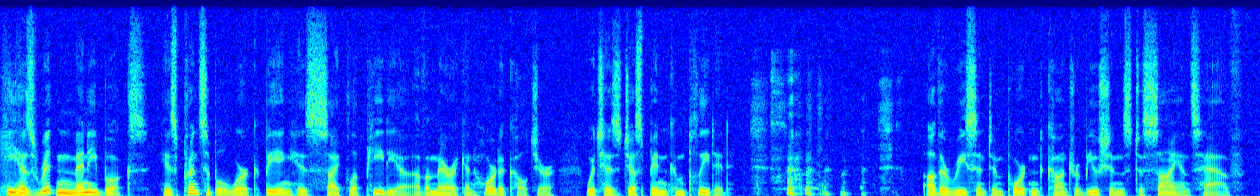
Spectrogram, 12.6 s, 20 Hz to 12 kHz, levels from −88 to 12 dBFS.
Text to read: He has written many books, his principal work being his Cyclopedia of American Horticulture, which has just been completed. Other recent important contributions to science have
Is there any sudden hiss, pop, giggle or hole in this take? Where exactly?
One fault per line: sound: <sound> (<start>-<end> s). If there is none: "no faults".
sound: laugh (7.5-9.1 s)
